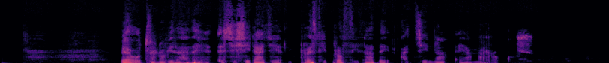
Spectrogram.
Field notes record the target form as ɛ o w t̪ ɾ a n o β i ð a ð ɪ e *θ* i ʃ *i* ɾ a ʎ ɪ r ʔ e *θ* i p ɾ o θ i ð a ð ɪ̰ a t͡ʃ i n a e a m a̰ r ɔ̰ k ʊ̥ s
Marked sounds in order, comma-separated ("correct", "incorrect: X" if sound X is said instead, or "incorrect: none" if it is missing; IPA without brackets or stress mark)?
incorrect: s, correct, correct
